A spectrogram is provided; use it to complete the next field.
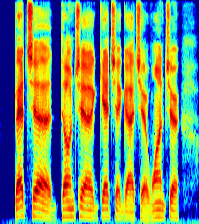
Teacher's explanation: These 5 examples, Betcha, don'tcha, getcha, gotcha, wantcha are the core of the T plus U coalescence. The moment your mouth anticipates the Y sound of U immediately after a T sound, it instinctively shifts to that familiar she sound.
